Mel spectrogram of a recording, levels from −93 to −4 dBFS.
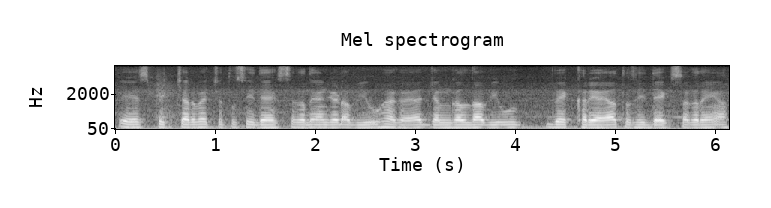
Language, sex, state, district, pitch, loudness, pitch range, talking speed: Punjabi, male, Punjab, Kapurthala, 120 Hz, -17 LUFS, 115-125 Hz, 205 wpm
